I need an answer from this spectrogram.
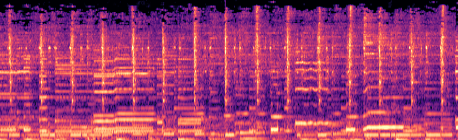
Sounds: flamenco, music

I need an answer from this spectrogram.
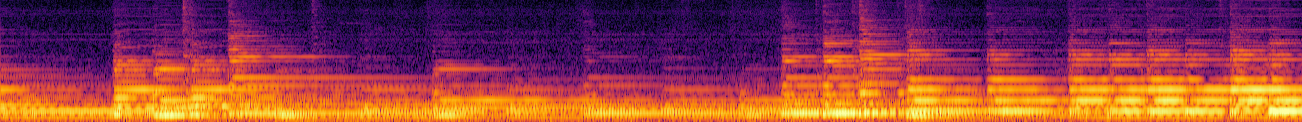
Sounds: musical instrument, guitar, music, acoustic guitar, plucked string instrument

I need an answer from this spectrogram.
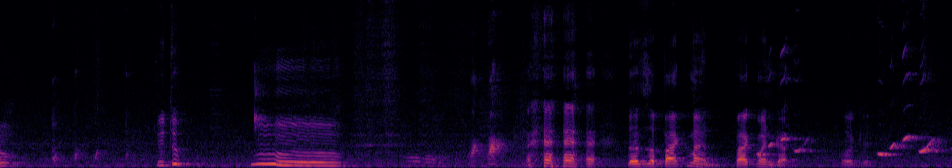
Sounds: speech

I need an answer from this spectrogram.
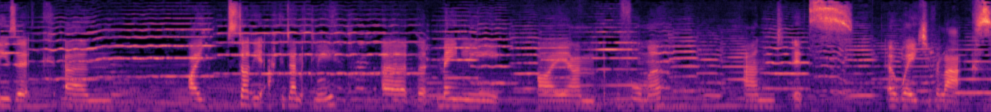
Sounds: music, speech, tender music

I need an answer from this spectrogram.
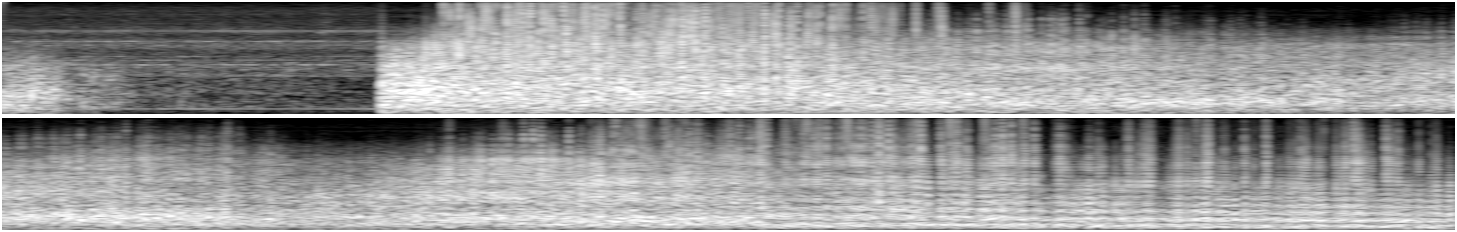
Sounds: missile launch

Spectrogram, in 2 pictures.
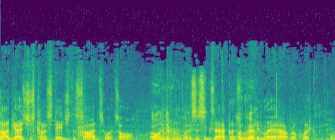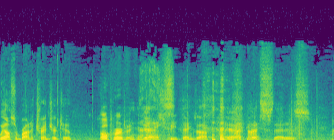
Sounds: outside, rural or natural, speech

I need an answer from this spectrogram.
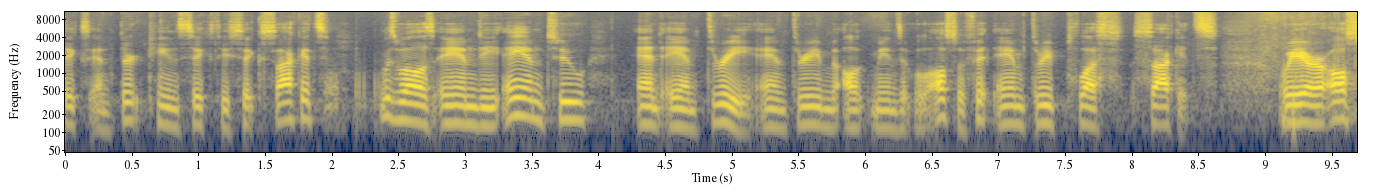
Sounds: speech

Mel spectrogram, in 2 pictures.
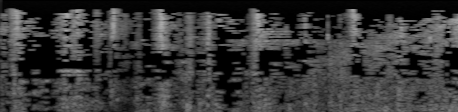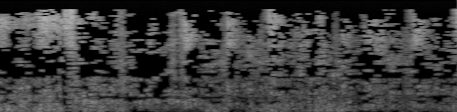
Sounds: music

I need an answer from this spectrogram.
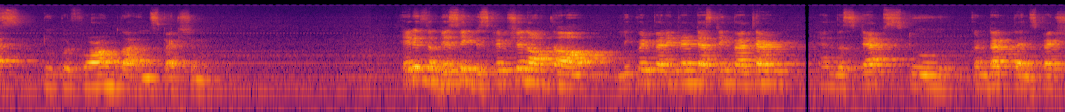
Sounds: speech

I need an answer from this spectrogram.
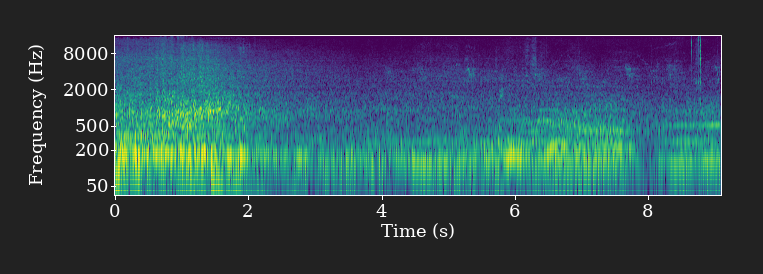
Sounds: vehicle, medium engine (mid frequency), car, accelerating

